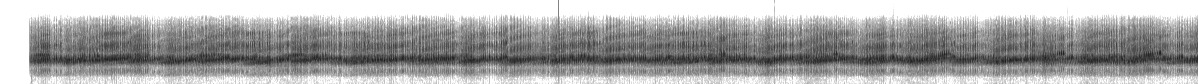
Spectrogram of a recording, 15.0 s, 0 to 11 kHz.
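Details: Spring peeper frogs in full chorus at Muscatatuck National Wildlife Refuge, Indiana, on March 7, 2009: a dense, unbroken wall of high, piercing peeps with many overlapping callers and no other clear sounds.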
